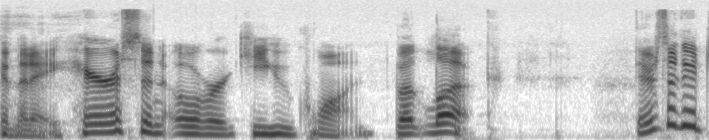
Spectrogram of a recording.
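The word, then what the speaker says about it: Ke Huy Quan: Of course, I really want Ki-Hoo Kwan. Is that how you say it though? Ki-Hoo Kwan? – It is.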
